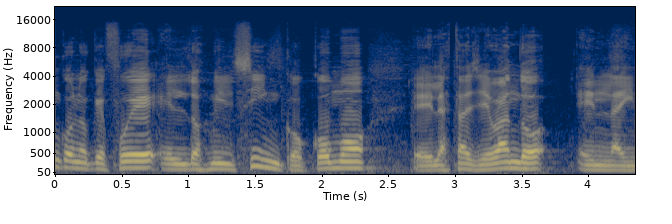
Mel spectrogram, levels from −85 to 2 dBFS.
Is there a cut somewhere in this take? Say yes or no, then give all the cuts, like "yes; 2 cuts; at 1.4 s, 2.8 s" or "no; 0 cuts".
no; 0 cuts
